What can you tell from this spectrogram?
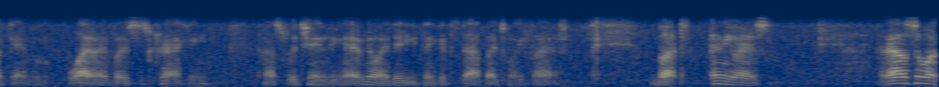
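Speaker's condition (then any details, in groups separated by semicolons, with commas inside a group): Cerebral palsy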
